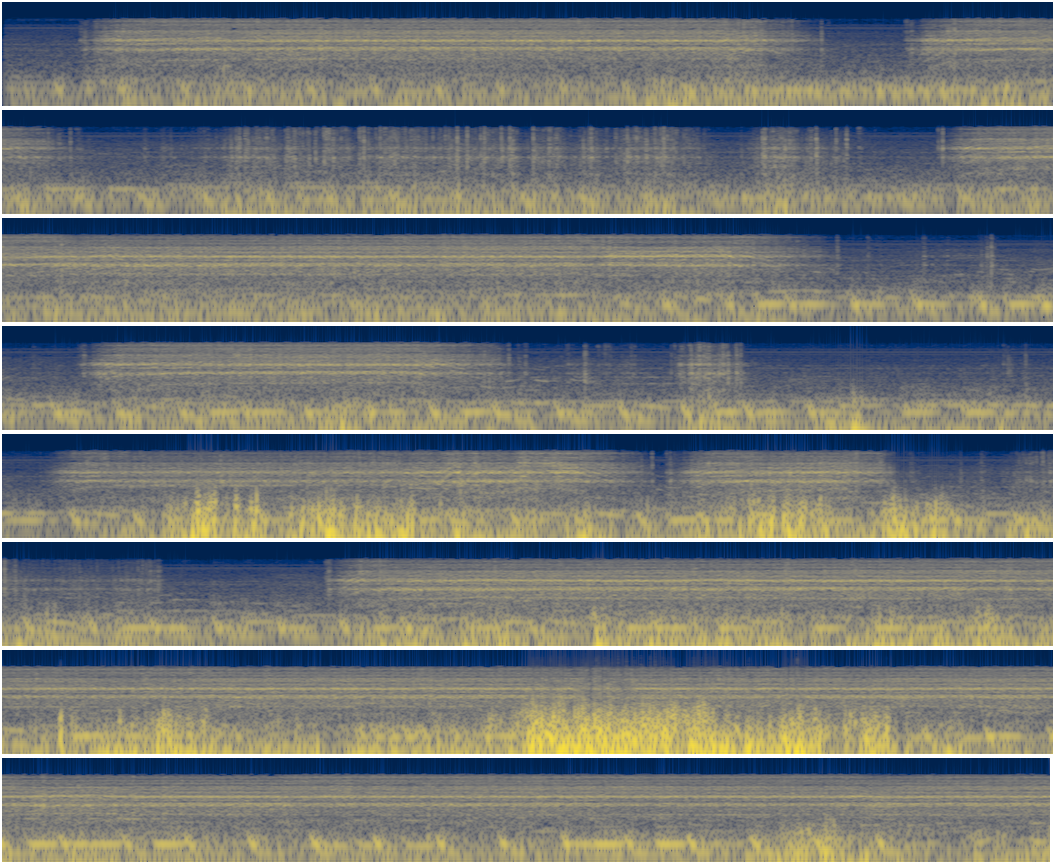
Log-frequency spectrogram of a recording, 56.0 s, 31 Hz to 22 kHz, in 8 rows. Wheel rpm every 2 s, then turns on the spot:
100, 160, 100, 60, 20, 20, 30, 160, 160, 70, 20, 140, 10, 0, 80, 120, 80, 20, 40, 160, 160, 160, 160, 160, 160, 160, 160, 160.
8-12 24-26 34-36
